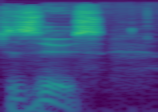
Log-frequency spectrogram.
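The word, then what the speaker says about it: Xeus: I found it helpful to build examples using Zeus Kling, and that's X-E-U-S, I assume that's pronounced Zeus, and a link to the GitHub QuantStack Zeus Kling page, which is IPython but for C++.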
